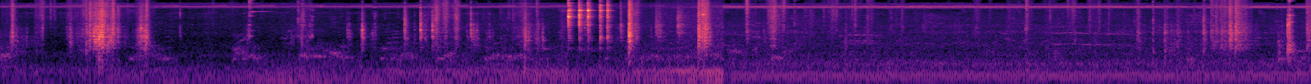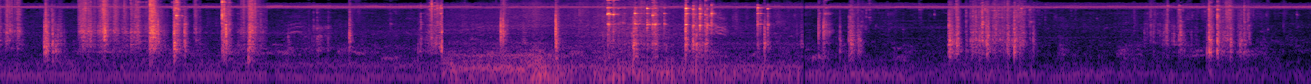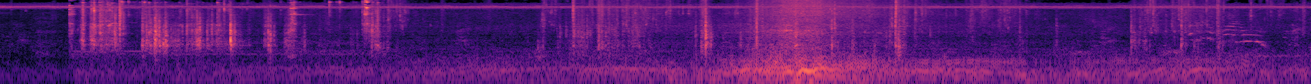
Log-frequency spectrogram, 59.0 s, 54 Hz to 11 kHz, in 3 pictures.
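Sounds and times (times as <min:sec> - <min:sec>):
metal tools clinking and scraping: 0:00.0 - 0:02.5, 0:03.5 - 0:11.9, 0:16.4 - 0:26.4, 0:28.0 - 0:35.4, 0:36.8 - 0:39.2, 0:40.3 - 0:45.5.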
